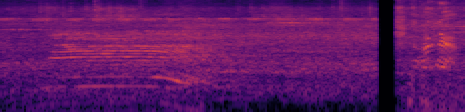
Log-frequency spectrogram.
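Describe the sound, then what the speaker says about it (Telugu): Cattle moo at a large livestock market in Hubli where goats and sheep are also sold. One drawn-out, fairly loud low call rises over a steady crowd murmur, with voices nearby. "ఆవులు చూస్తున్నారు కదా."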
